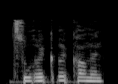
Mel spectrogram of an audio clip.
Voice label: "zurückbekommen", German; adjectives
